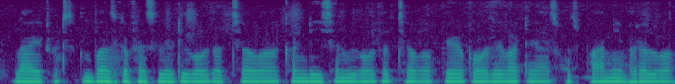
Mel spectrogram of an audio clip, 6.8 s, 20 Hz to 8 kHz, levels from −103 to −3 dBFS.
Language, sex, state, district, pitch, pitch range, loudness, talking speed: Hindi, male, Uttar Pradesh, Gorakhpur, 125 Hz, 125-130 Hz, -45 LUFS, 160 wpm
